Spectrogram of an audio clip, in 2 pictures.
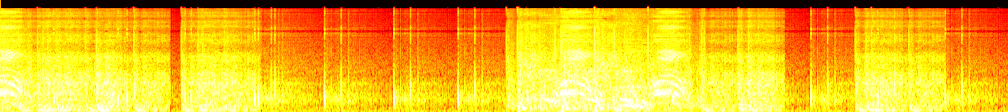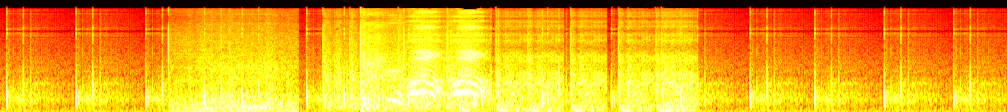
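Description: A gun fires in rapid, repeated shots.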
